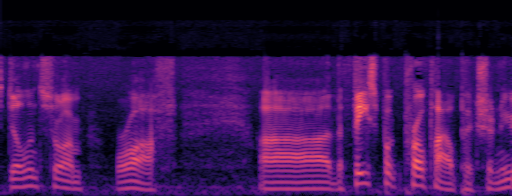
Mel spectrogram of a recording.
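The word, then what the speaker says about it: Roof: spelled roo f but it rhymes with cough so it's dylan so I'm Rauf the facebook profile picture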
